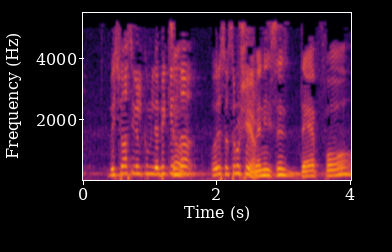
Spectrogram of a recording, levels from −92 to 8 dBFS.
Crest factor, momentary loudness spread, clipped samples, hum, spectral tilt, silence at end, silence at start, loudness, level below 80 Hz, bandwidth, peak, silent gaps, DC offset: 14 dB; 6 LU; under 0.1%; none; -7.5 dB/octave; 0 s; 0 s; -17 LUFS; -40 dBFS; 5.4 kHz; -2 dBFS; none; under 0.1%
